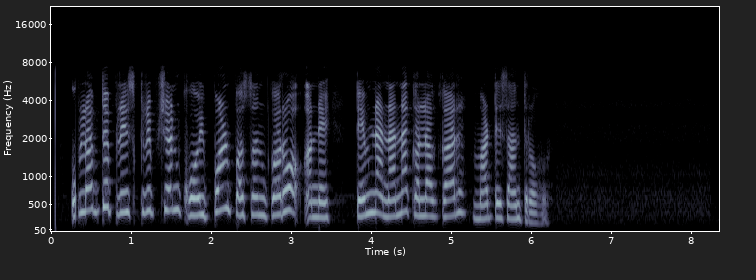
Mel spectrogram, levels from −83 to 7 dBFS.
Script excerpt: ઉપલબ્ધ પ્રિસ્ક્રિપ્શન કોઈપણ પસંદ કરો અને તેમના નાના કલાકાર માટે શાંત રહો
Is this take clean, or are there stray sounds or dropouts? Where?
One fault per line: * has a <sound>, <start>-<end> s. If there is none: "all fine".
all fine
